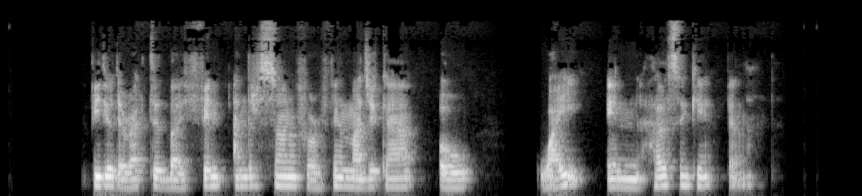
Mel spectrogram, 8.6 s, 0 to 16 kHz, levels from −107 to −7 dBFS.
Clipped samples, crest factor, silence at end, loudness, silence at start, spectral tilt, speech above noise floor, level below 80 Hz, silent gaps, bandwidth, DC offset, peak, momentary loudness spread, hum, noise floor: under 0.1%; 22 dB; 1.1 s; -23 LUFS; 0.9 s; -4.5 dB/octave; 64 dB; -66 dBFS; 5.12-5.36 s; 11.5 kHz; under 0.1%; -4 dBFS; 8 LU; none; -86 dBFS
